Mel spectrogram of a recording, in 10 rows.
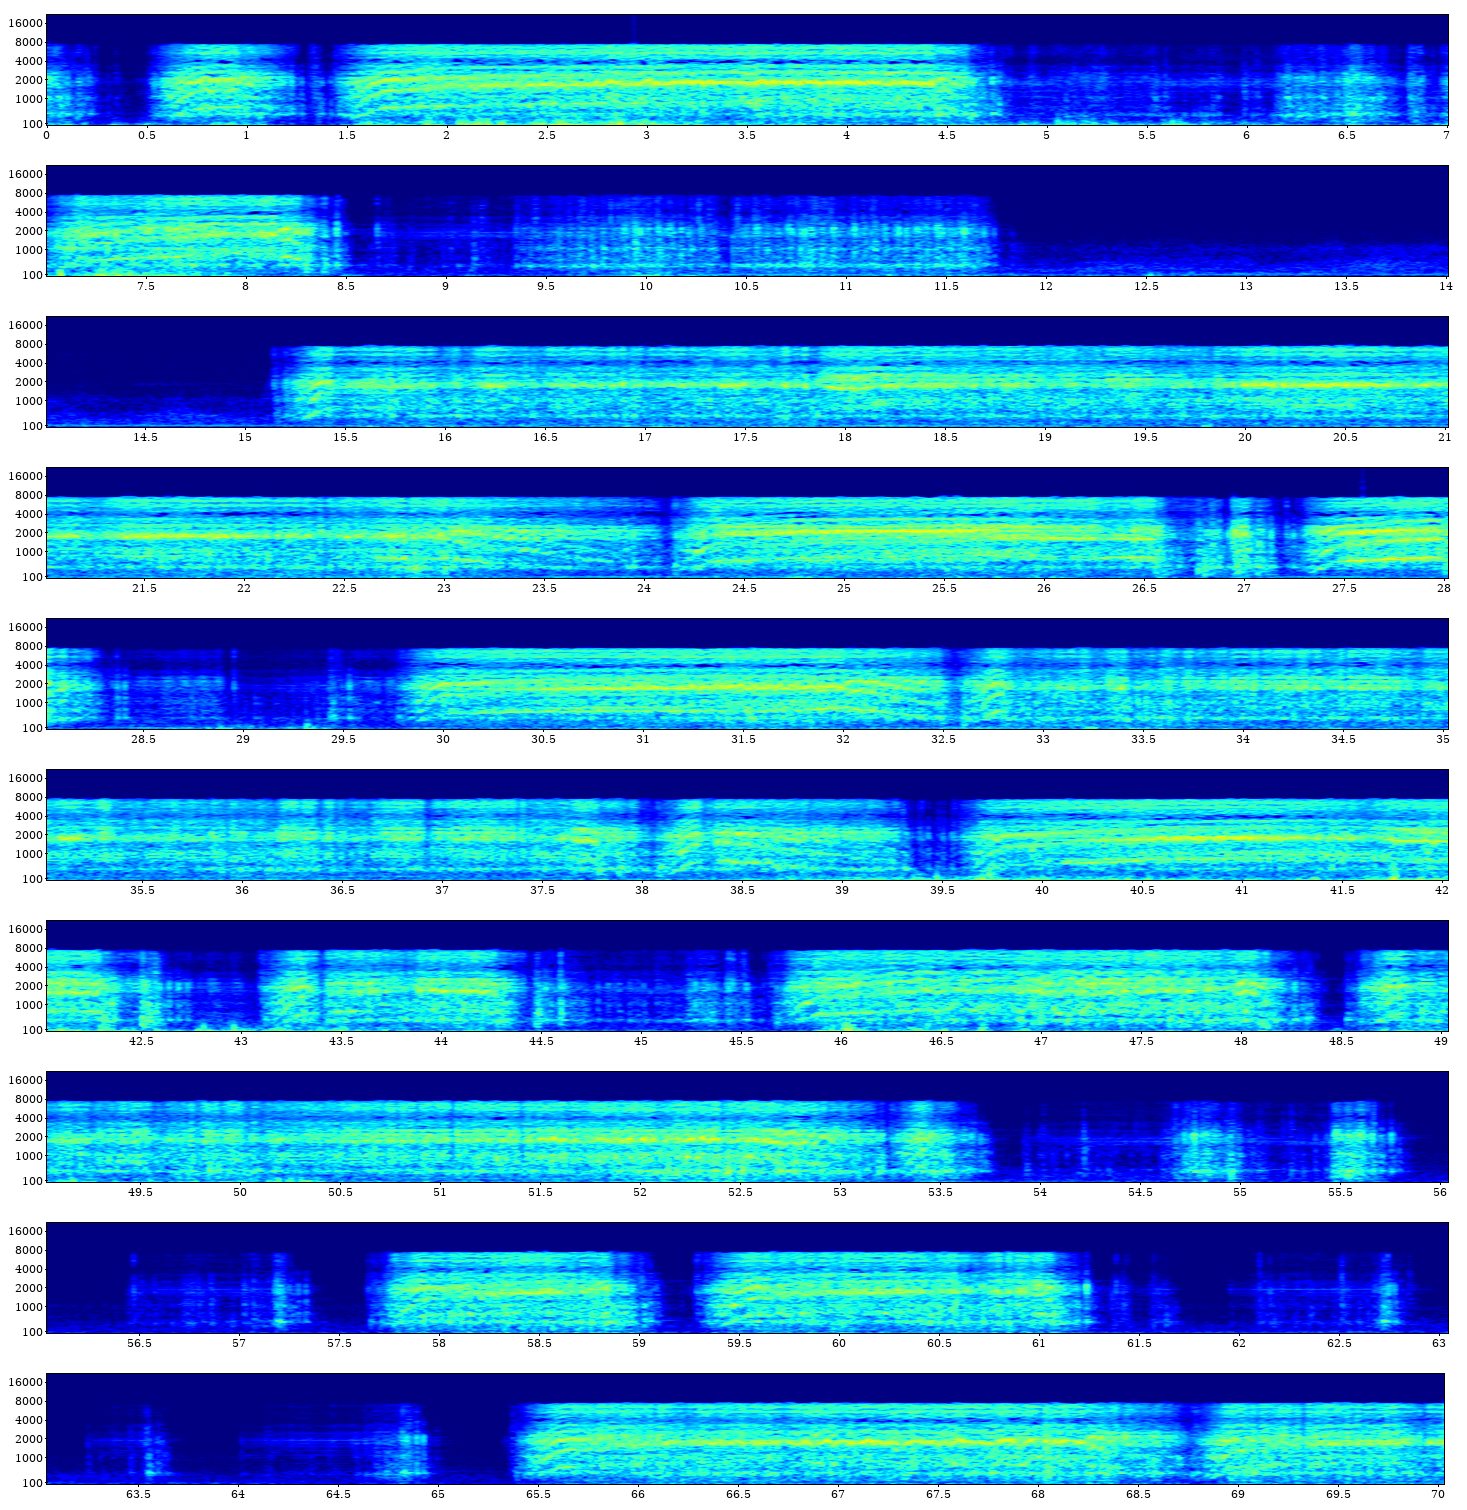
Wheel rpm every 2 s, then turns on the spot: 80, 200, 70, 70, 40, 10, 0, 60, 230, 230, 230, 140, 160, 120, 40, 160, 150, 230, 210, 60, 190, 110, 70, 190, 150, 230, 130, 20, 20, 130, 130, 0, 30, 210, 150.
4-6 8-12 38-40 42-46 54-56 60-62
